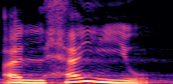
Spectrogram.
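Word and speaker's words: الحي: huruf qamariyah yaitu H maka cara membunyikannya lemnya ini dibunyikan secara jelas quiet and Hayu Al Hayyu ya tasdid sebelumnya bukan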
